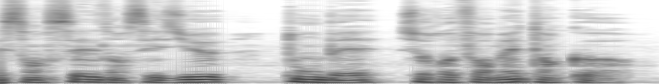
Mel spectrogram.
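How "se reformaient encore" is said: ordinary delivery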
